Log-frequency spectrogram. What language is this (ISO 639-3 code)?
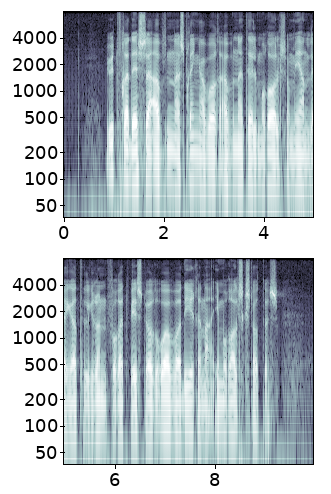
nor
